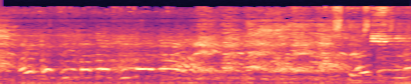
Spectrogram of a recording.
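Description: A large crowd at a student protest march in Kushtia, Bangladesh, chants and shouts together loudly and continuously, rhythmic voices close and overlapping with general babble.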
